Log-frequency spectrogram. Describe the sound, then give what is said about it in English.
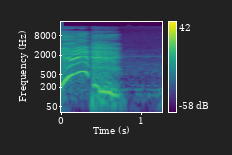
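Deep breaths pushed out with voice: two loud, sighing exhales with a falling pitch, the second lower and rougher. A quieter breathy tail follows. “Fast breaths, quick breaths, and what'd you say, deep exhales? Deep exhales, deep inhales, just do it a bunch, and then let's see what happens. All right, do it a bunch.”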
